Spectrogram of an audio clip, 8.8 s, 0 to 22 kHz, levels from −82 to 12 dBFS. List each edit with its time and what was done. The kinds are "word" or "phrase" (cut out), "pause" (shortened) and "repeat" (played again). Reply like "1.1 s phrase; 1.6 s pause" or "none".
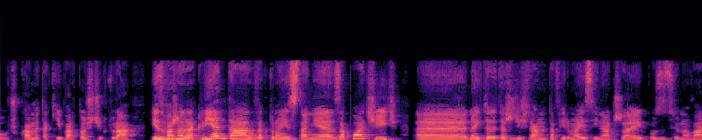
1.8 s pause; 5.1 s pause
